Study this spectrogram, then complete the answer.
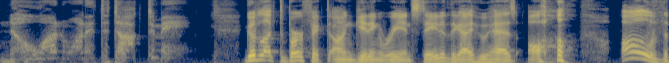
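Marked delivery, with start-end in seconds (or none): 0.0-1.7 breathy whisper reading a quote. Retold or imitated. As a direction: whisper it like a secret. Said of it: "Vontaze whispering in my ear".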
